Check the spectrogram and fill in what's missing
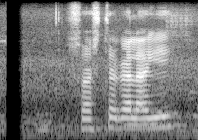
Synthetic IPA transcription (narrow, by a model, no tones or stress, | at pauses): swast̪ʰjʌkalaɡi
